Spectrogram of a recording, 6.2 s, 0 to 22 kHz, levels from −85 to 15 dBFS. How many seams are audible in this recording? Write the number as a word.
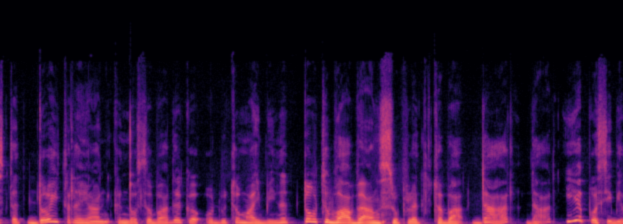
zero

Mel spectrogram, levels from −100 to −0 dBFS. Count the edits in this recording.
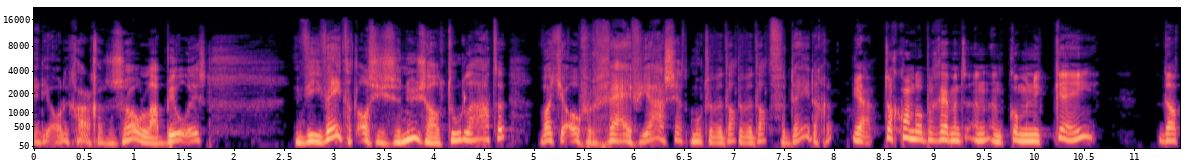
one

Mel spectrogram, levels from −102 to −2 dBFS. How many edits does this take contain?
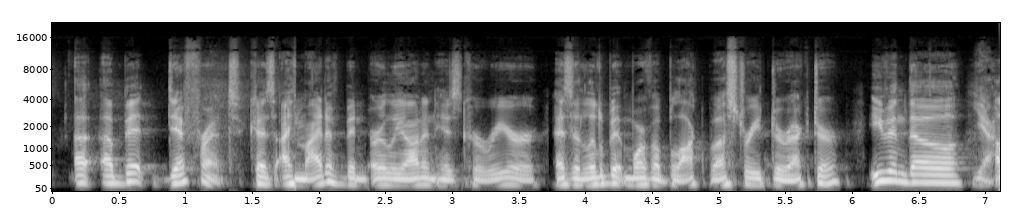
six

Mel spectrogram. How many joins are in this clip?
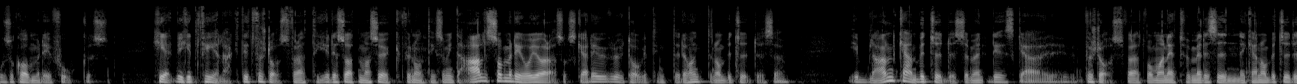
three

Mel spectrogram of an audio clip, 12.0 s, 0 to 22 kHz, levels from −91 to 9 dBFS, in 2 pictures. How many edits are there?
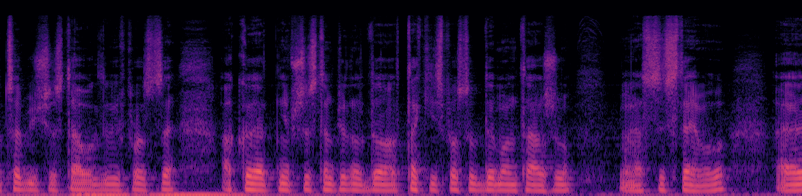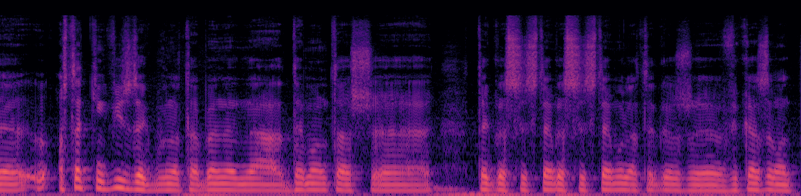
one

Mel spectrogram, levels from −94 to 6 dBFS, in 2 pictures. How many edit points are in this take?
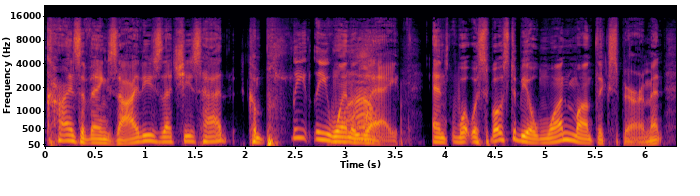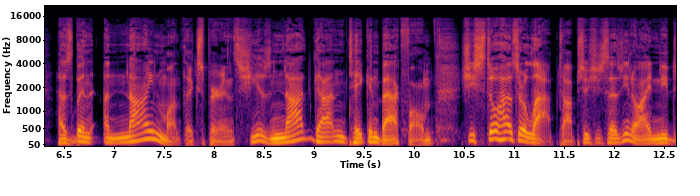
three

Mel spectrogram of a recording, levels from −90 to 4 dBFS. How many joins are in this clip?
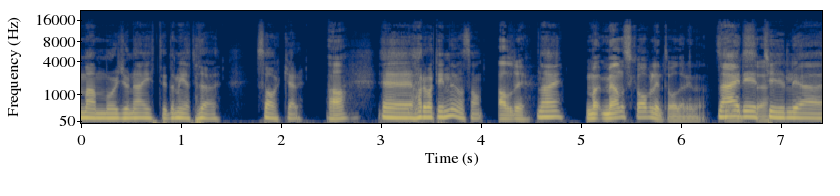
one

